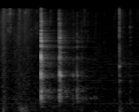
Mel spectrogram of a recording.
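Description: Butter being scraped off a ceramic plate into a saucepan with a silicone spatula: a soft low thud, then a few light clicks and taps of plate and spatula against the pan.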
